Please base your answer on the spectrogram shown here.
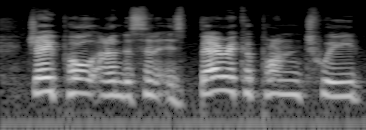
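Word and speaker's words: Berwick-upon-Tweed: Paul and understand is barrack upon tweed basically about yes it's not Berwick yeah like an ik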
